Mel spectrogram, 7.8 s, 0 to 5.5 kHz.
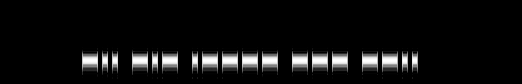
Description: Morse code, heard as a keyed tone, about 16 wpm, 600 Hz. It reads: DK1OZ
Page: Kaldesignaler 16 wpm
